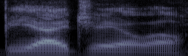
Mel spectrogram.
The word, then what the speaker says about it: Bijol: Yeah, Bijol. B-hole. Yeah, that's how you say it, right? That's It's a soft J.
